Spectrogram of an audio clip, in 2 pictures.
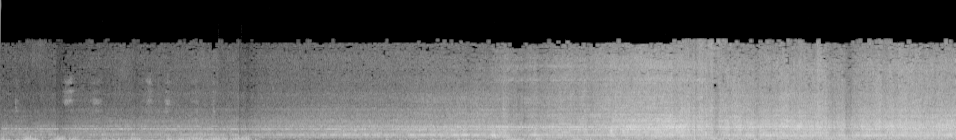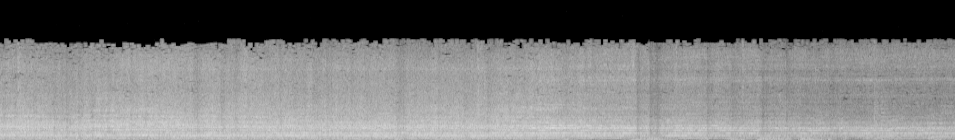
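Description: Electrostar electric multiple unit moving through the station: a low rumble at first, then from about three seconds in a loud, steady whine of several high tones together that holds on.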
